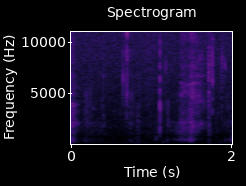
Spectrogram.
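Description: Faint, crisp chewing of a cinnamon cookie, with a few small crunches and bites scattered irregularly through otherwise quiet moments.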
